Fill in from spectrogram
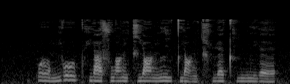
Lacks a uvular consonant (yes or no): yes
